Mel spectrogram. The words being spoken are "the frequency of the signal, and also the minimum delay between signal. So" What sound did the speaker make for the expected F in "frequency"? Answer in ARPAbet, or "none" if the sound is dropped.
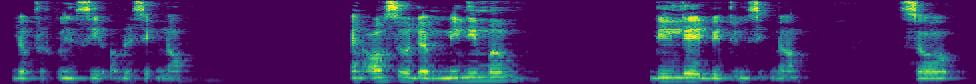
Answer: P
